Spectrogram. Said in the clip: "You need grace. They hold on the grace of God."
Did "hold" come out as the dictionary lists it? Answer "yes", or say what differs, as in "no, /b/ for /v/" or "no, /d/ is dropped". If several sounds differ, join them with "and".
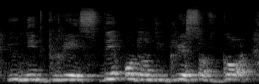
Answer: no, /l/ is dropped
